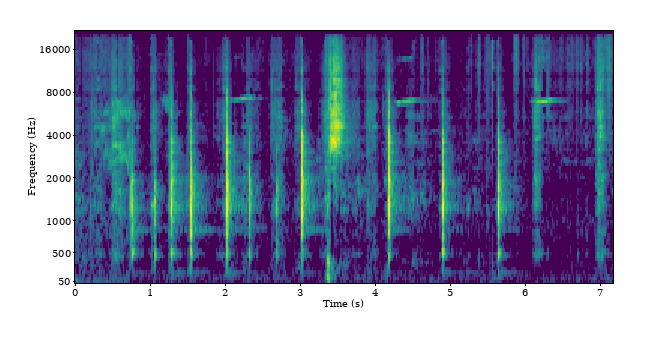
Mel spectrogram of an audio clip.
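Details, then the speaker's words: Old left rear wheel bearing from a 2015 Nissan Murano at 50,000 km, turned slowly by hand in its wheel. It gives uneven sharp clicks once or twice a second with a dry rasp while the new one stays silent; worn bearing, likely the cause of road noise. "besides the clocking just you can hear the noise that's making as i just try to rotate it like that compare that to the new one just i can't get that to squawk at all as i rotate like that"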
